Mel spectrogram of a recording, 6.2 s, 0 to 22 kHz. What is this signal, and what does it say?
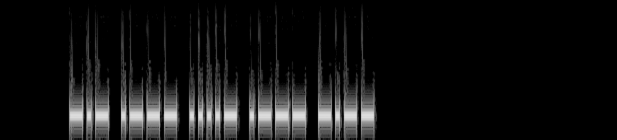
Morse code, heard as a keyed tone, about 28 wpm, 700 Hz. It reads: KJ4JY
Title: USA Call Signs - 5 Characters - Repeated 2x - 28wpm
